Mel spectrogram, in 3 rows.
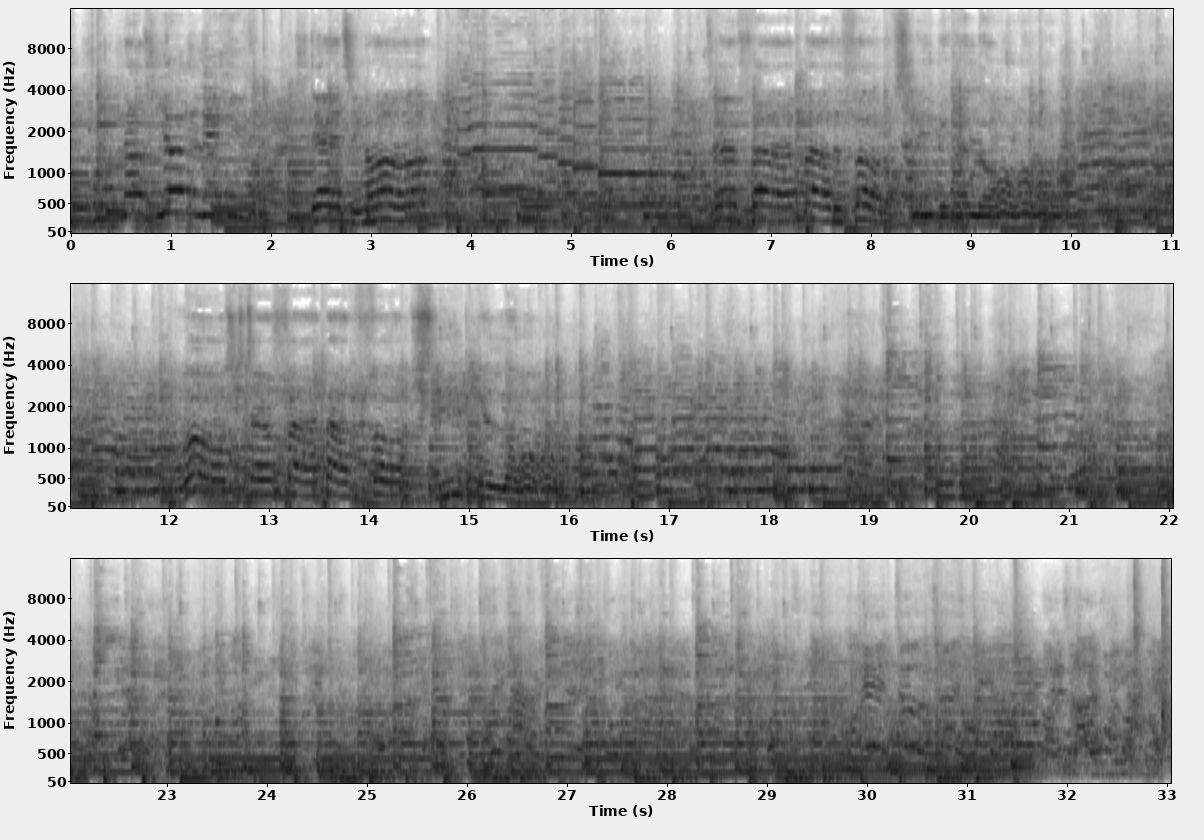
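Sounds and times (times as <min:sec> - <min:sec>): acoustic guitars strumming: 0:00.0 - 0:31.8
harmonica bending notes: 0:03.4 - 0:07.1, 0:09.5 - 0:13.4, 0:15.8 - 0:19.4.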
